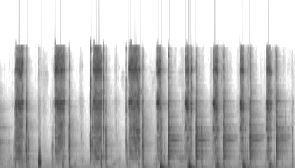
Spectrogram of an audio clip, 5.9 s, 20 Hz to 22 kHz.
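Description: A ratchet wrench loosens the 18 mm drive shaft bolts on a Cadillac ATS-V: about ten short bursts of close, loud clicking come in a steady back-and-forth rhythm, with no voices.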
